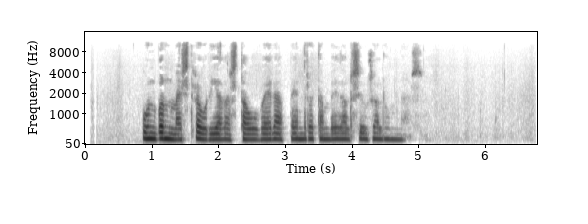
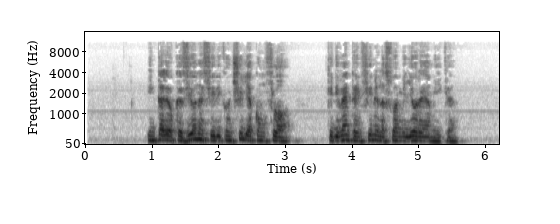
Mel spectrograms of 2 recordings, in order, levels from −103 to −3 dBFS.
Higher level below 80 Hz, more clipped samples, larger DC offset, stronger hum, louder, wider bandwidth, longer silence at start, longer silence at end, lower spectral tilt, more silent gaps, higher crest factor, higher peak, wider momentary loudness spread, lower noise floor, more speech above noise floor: second, -76 dBFS vs -54 dBFS; neither; neither; neither; second, -29 LUFS vs -21 LUFS; about the same, 11 kHz vs 11.5 kHz; about the same, 0.85 s vs 0.95 s; first, 1.75 s vs 0.65 s; about the same, -7 dB/octave vs -6.5 dB/octave; neither; first, 22 dB vs 16 dB; about the same, -8 dBFS vs -6 dBFS; first, 13 LU vs 9 LU; first, -72 dBFS vs -61 dBFS; about the same, 44 dB vs 41 dB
